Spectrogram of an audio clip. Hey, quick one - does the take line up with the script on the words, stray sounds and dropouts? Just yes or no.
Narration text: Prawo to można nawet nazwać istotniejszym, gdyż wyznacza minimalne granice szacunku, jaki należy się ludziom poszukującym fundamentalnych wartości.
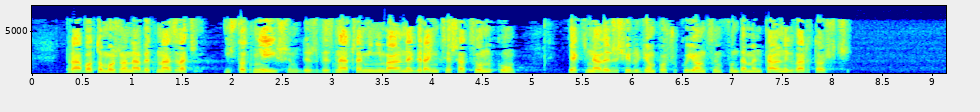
yes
